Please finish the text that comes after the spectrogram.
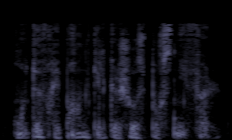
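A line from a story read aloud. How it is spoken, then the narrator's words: Murmured. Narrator (French): murmura Harry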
